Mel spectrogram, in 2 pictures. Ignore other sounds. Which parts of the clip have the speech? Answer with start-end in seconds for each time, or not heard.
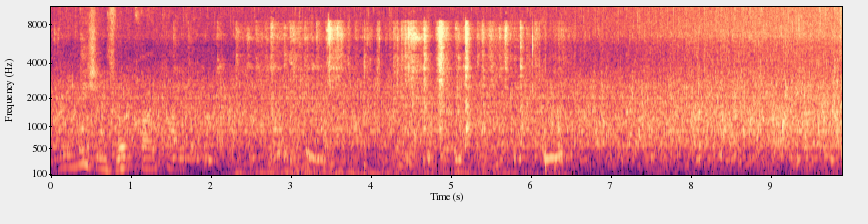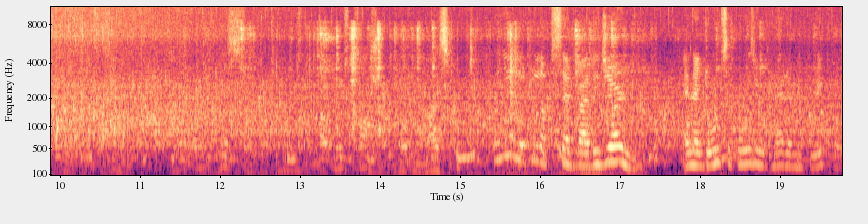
0.0-1.7, 9.9-19.7.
